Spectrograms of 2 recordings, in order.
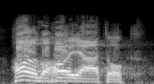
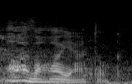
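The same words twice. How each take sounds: First: "Halva halljátok" thundered loud and slow; artificially grand, slow proclamation; booming preacher voice. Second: "Halva halljátok" said soft and quiet; quiet caring version of the line; gentle, loving. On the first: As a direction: declaim "Halva halljátok" like a pompous pulpit boom. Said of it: "ne tegyél hozzá mesterségesen egy ilyen zengzetes hangzást". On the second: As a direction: speak "Halva halljátok" tenderly, no boom. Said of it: "Szeretet, törődés". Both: Shown as a demonstration.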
